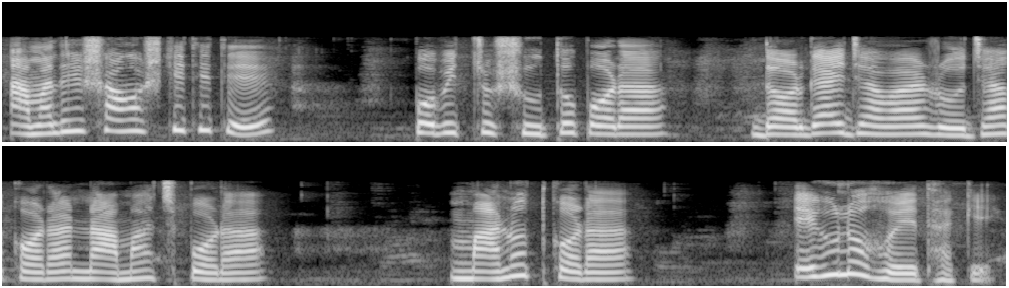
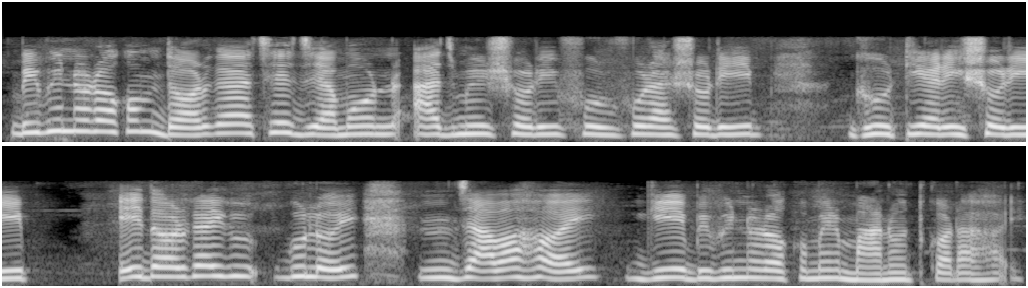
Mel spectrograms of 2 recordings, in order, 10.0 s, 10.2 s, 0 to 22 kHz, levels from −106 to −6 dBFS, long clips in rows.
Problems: none marked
